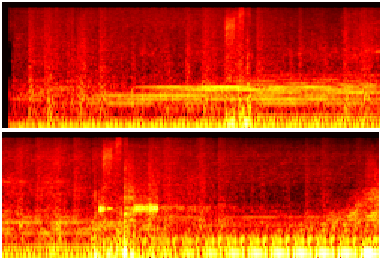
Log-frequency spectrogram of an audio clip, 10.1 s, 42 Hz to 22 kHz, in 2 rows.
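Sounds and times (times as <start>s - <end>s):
low synth tones: 0.1s - 10.0s
noisy electronic music: 0.1s - 10.0s
static-like hiss: 0.1s - 10.0s.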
